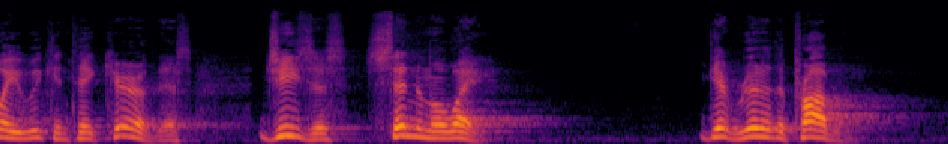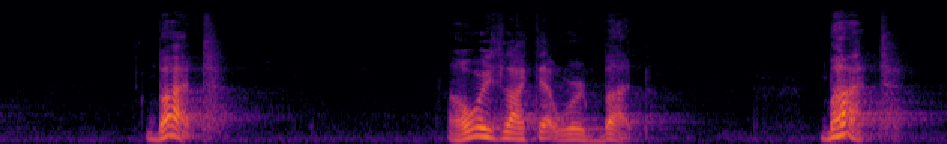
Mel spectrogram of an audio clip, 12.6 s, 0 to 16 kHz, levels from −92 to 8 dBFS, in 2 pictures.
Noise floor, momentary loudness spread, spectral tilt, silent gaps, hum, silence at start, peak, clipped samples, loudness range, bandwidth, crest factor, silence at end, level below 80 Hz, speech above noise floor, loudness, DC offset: -73 dBFS; 17 LU; -7.5 dB/octave; none; none; 0 s; -8 dBFS; under 0.1%; 10 LU; 11 kHz; 22 dB; 0.35 s; -72 dBFS; 46 dB; -27 LUFS; under 0.1%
